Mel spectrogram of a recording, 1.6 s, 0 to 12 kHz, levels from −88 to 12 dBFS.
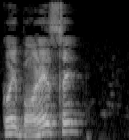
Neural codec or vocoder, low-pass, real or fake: none; 10.8 kHz; real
